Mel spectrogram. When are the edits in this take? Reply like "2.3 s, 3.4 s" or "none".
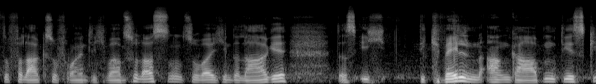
1.2 s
